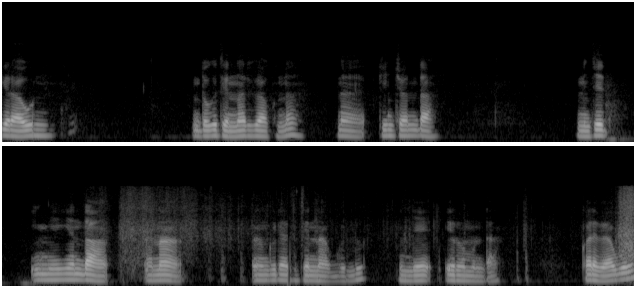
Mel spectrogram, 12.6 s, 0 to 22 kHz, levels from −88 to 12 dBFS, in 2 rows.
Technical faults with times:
9.18-9.22 packet loss on an ADPCM call

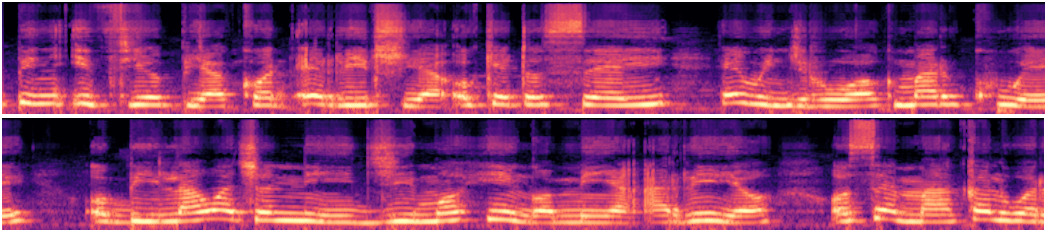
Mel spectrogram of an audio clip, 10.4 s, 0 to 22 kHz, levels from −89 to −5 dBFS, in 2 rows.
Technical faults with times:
0.00-10.43 Opus compression

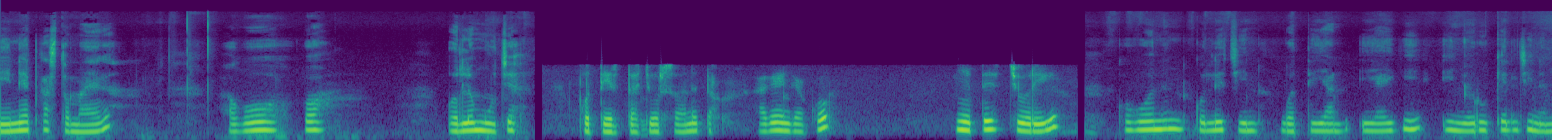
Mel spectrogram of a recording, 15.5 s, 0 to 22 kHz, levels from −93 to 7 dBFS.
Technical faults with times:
5.34-10.85 input switched to a poorer device

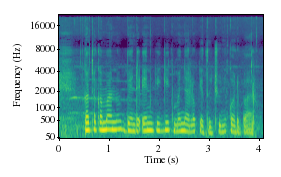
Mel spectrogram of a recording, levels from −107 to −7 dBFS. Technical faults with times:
0.47-3.55 clock drift buffer slips

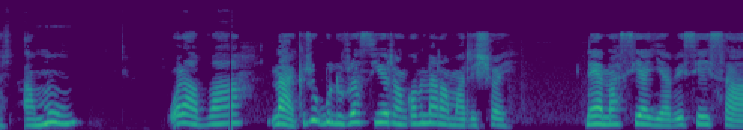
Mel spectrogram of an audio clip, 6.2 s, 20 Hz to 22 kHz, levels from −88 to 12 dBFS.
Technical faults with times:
1.91-6.19 input switched to a poorer device

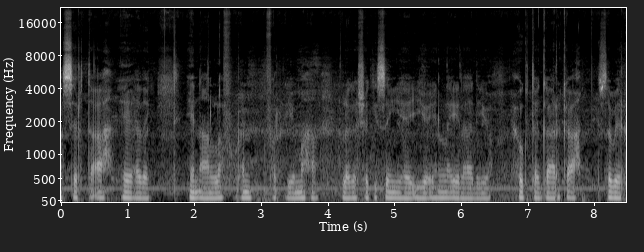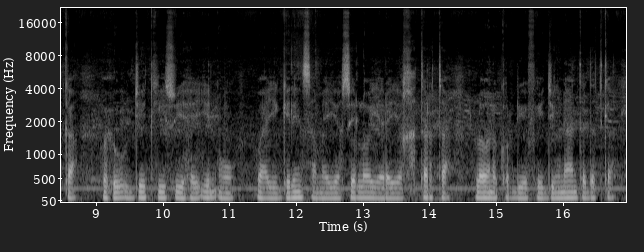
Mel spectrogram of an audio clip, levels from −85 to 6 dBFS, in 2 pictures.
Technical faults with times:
none

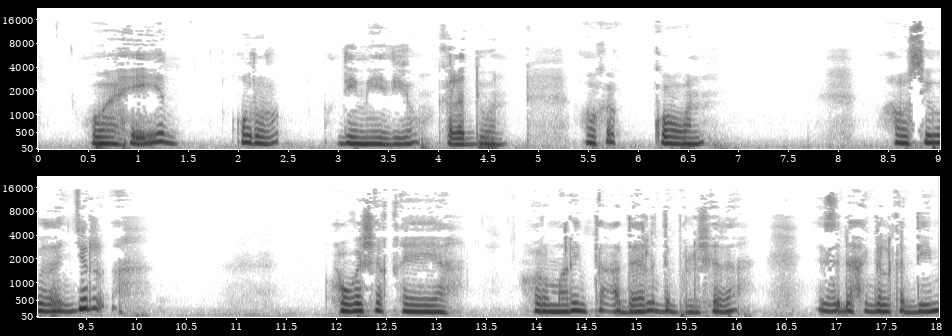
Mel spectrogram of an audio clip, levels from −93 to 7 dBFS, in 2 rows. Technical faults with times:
0.00-18.03 MP3 compression
15.61-17.66 periodic USB or driver dropouts

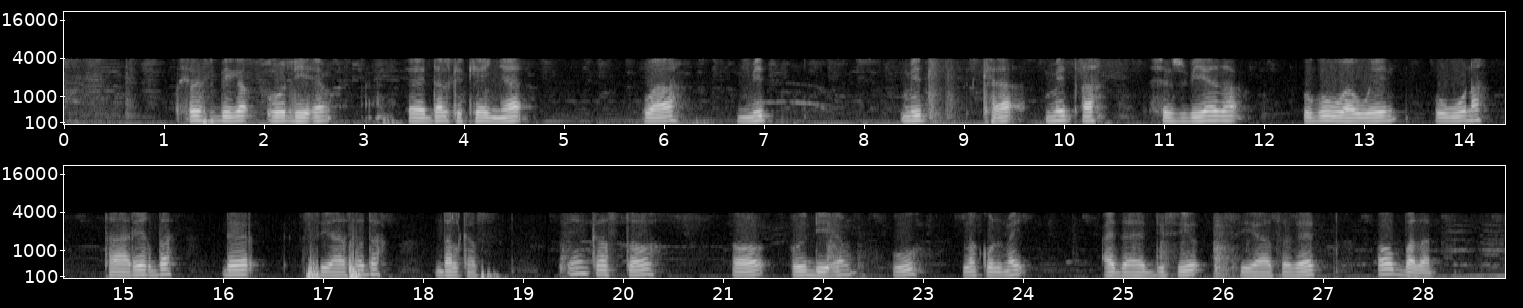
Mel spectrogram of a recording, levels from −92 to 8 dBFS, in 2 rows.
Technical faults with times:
none

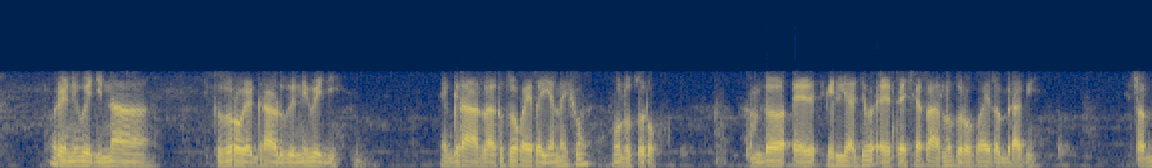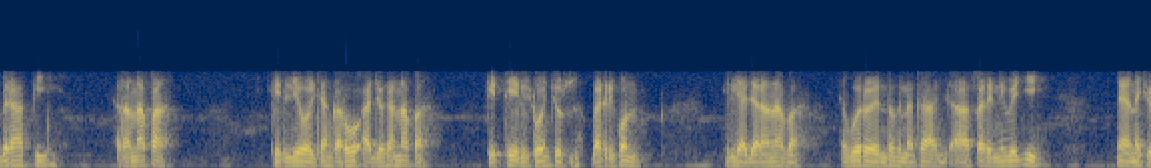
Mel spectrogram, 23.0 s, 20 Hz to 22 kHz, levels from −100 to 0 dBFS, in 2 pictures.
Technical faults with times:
none

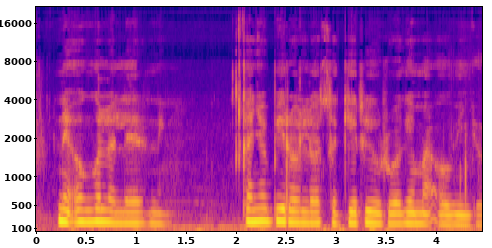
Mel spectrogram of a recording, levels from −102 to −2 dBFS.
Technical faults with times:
none

